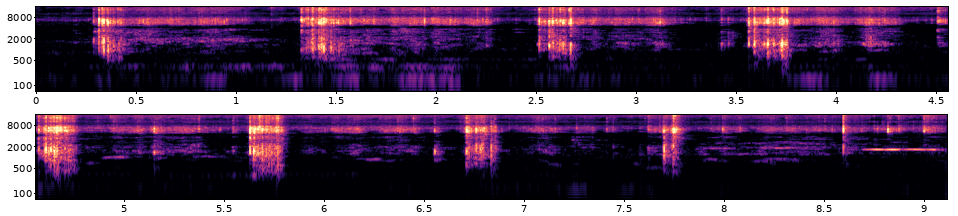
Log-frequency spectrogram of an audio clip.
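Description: Yellow snap-off utility knife slitting plastic bubble wrap, about eight sharp cutting strokes a second apart.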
